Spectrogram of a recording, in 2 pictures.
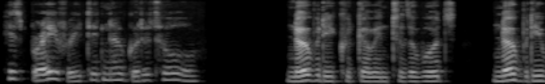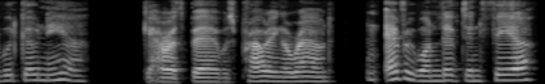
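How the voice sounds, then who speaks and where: A woman narrating a rhyming children's story in a deliberate, sing-song storybook manner. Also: fairly low pitch. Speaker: story reader. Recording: dull, muffled lo-fi sound.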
